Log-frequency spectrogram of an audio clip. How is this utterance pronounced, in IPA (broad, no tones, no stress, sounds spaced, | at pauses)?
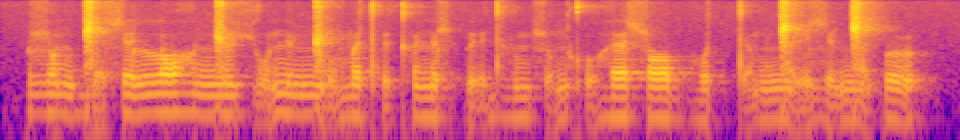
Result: ɮ o n ɡ͡ǁ ɛ̰ ɬ e lː ɔ ɦ ʌ ŋ͡ǁ y ç o̰ n y ŋ͡ǁ o̰ m ɛ tʼ ḛ kʰ ʏ n ʏ ɬ p ḛ dʱ ʏ m ɬ o̰ n kʼ o̰ ɦ ɛ ɬ ɔ bʱ o tː ɛ̰ m ŋ͡ǁ ḛ ɮ ḛ ŋ͡ǁ ḛ p ɵ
